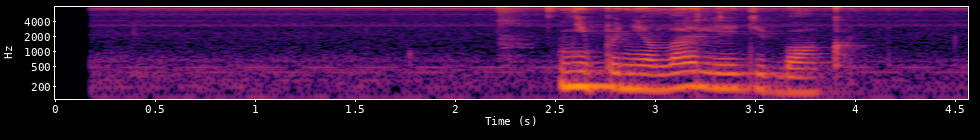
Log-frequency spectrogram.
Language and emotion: Russian, neutral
